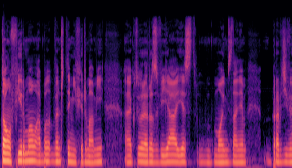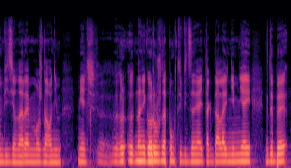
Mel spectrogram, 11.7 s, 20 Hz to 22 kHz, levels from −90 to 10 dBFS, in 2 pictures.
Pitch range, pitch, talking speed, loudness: 125-135 Hz, 130 Hz, 140 wpm, -19 LUFS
